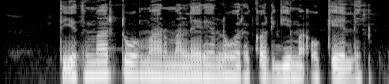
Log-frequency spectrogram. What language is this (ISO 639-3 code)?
luo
